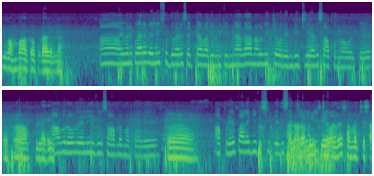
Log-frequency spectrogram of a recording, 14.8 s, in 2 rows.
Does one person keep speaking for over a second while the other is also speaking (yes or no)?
no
